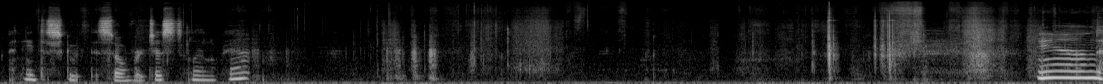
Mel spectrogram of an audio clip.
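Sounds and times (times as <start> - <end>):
paper journal scraping on table: 2.4 - 11.0.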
